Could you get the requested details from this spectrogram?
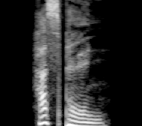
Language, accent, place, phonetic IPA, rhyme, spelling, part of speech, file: German, Germany, Berlin, [ˈhaspl̩n], -aspl̩n, Haspeln, noun, De-Haspeln.ogg
- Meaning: plural of Haspel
